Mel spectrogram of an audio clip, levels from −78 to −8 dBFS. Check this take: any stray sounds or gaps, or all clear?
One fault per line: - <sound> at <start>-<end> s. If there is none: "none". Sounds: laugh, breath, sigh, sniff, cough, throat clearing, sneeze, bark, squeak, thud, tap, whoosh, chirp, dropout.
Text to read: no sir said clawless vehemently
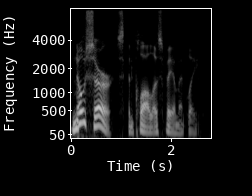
- dropout at 1.0-1.2 s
